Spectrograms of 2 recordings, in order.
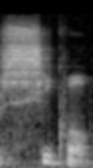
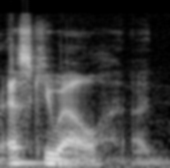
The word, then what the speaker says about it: SQL: come down and find your sequel category or SQL depending on how you want to pronounce it I think they're both acceptable pronunciations sequel SQL structured query language and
